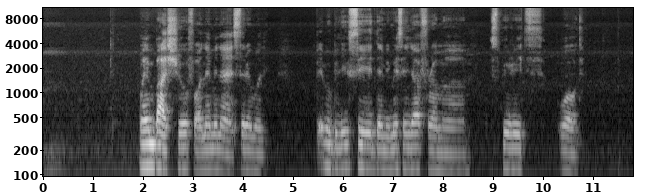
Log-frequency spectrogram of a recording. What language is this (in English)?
Nigerian Pidgin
